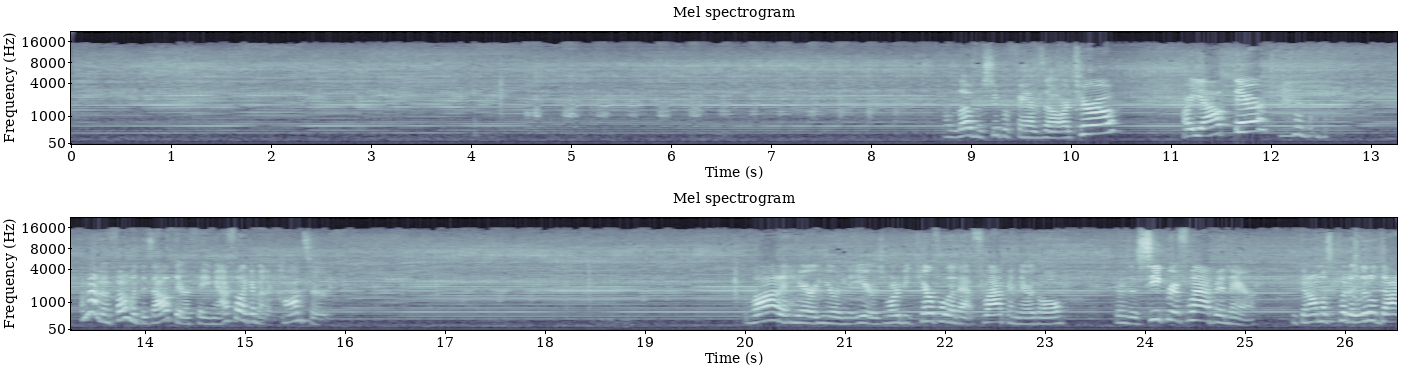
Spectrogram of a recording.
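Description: Electric clippers hum steadily close by.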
